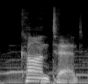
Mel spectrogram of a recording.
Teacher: first syllable content it's a noun meaning satisfaction or happiness but if you stress the second syllable content it becomes an adjective meaning willing or satisfied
